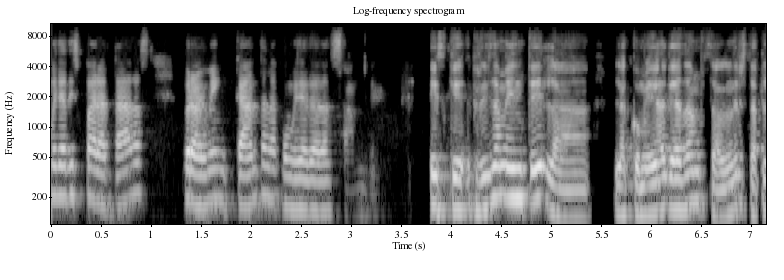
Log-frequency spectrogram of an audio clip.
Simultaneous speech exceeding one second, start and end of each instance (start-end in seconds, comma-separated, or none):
none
